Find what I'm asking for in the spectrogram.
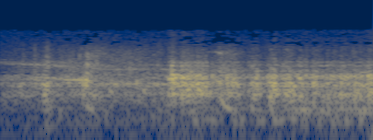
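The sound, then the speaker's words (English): A boat's motor is cranked into life, a rattling, uneven mechanical chugging that runs on and grows slightly rougher, moderately quiet and continuous throughout. “I'm going to make another attempt to get that motor working.”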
